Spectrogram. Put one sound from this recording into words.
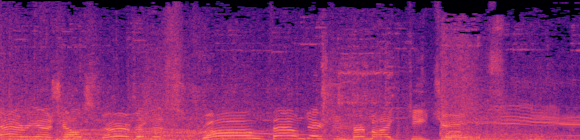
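Fiery explosions burst with a roar.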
